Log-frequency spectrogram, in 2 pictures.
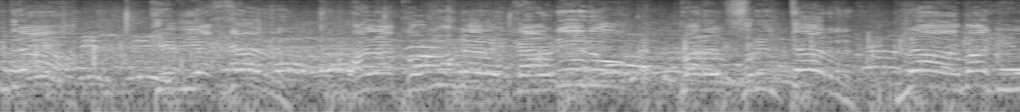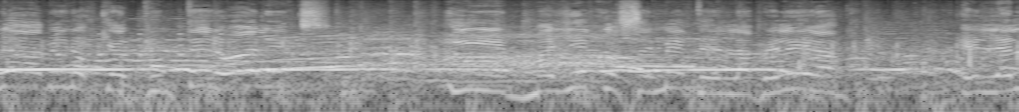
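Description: Home football supporters in the stands chanting and shouting together, many voices overlapping, with some held sung notes partway through, as they celebrate their team's win.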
